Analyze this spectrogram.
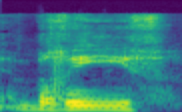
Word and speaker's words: Brief: یہاں پر بھی آپ نے یاد رکھنا ہے وہی اصول کہ یہ جو آر ہے نا، جب انگلش کا آر ہے، اس کو ایاغ بولتے ہیں جرمن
